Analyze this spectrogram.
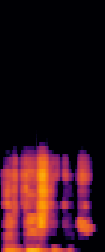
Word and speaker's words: artísticas: Vous accentuez le premier i ou la deuxième syllabe. Peças artísticas.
